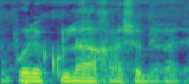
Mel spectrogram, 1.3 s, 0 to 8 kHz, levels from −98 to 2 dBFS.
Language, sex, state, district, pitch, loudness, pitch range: Bengali, male, Assam, Hailakandi, 125 Hz, -16 LUFS, 120-135 Hz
